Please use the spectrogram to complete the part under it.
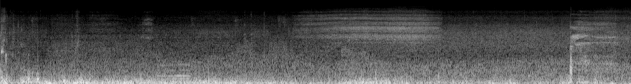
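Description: Strong wind roars across the open sea with heavy waves surging and churning, loud and continuous, the gusts buffeting close by.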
